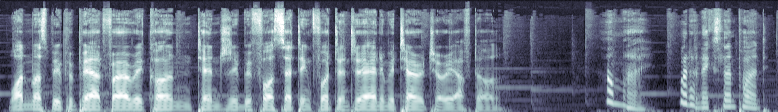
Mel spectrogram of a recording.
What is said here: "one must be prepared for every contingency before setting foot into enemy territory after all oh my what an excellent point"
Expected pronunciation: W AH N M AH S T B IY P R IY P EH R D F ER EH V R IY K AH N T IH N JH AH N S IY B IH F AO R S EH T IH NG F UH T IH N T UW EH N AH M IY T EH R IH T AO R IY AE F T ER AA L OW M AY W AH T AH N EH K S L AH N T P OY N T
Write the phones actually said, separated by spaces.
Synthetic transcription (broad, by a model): W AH N M AH S T B IY P R IY P EH R D F ER EH V R IY K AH N T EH N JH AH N IY B IH F AO R S EH T IH NG F UH T IH N T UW EH N AH M IY T EH R IH T AO R IY AE F T ER AA L OW M AY W AH T AH N EH K S L AH N T P OY N T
